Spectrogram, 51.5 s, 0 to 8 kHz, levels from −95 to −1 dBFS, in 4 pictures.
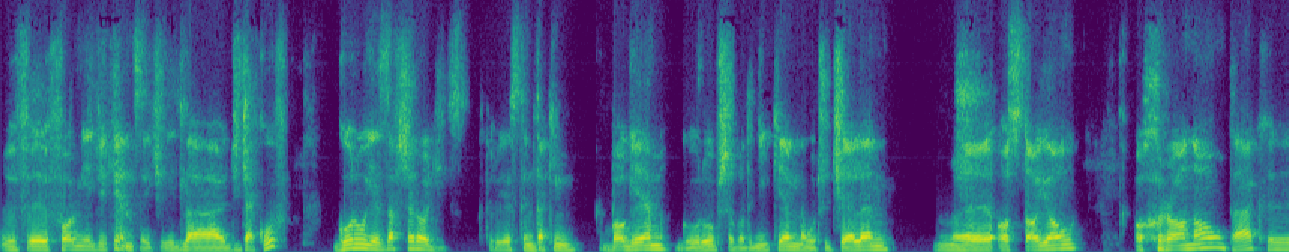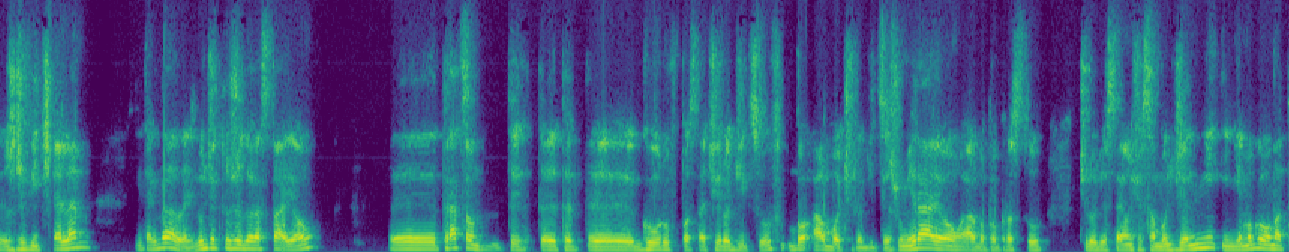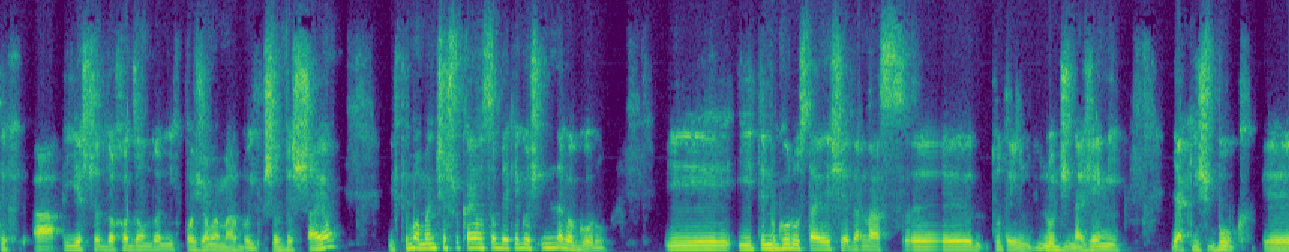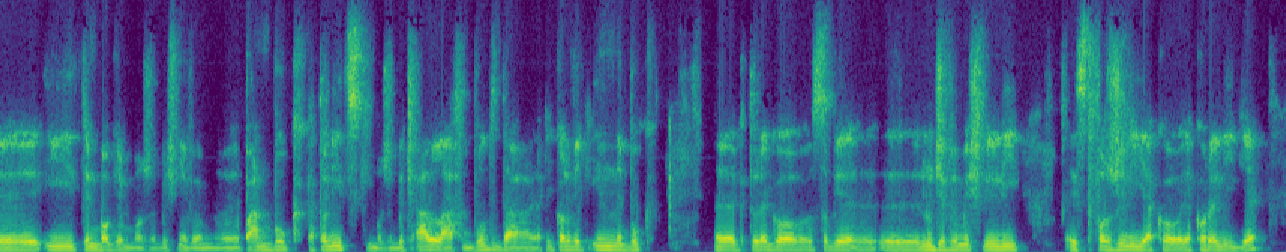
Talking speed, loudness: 130 wpm, -15 LUFS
